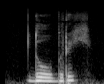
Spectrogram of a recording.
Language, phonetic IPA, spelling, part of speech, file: Russian, [ˈdobrɨj], добрый, adjective, Ru-добрый.ogg
- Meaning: 1. good 2. benevolent, kind, kindly, good-hearted, kindhearted 3. pure, honest 4. good, solid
